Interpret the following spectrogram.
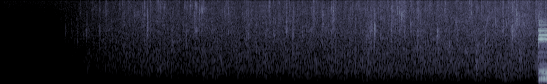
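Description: Faint rain fading in slowly from silence: a steady hiss with scattered single drops ticking.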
